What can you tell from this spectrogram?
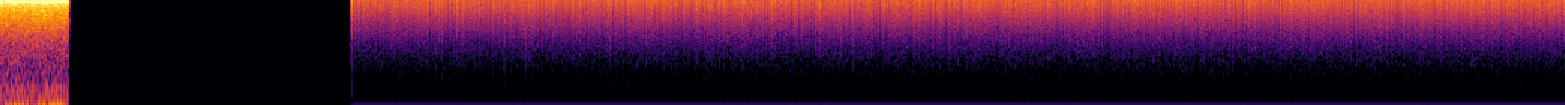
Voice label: Balance, Phase Check Center (voice), In Phase, Out of Phase (voice); Denon Jazz Sampler Plus The Audio Tool Box II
